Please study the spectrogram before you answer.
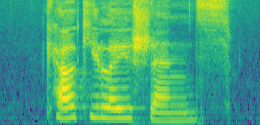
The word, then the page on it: calculations: American English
